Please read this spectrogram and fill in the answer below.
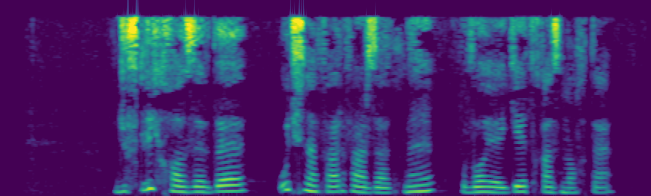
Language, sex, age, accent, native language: Uzbek, female, 18-24, Sirdaryo, Uzbek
